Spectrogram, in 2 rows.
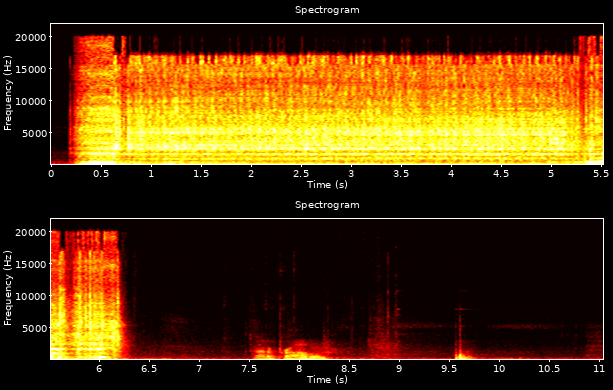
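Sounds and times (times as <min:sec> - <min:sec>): impact driver boring through wood: 0:00.0 - 0:06.3.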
